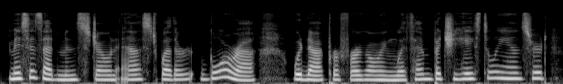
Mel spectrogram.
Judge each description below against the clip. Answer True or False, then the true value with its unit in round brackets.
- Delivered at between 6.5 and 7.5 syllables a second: False (5.3 syllables/s)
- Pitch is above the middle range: True (240 Hz)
